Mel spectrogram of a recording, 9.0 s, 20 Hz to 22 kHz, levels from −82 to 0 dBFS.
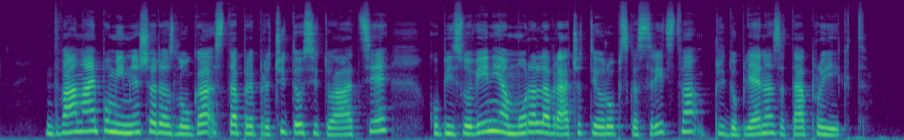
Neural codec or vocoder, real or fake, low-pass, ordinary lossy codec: none; real; none; none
